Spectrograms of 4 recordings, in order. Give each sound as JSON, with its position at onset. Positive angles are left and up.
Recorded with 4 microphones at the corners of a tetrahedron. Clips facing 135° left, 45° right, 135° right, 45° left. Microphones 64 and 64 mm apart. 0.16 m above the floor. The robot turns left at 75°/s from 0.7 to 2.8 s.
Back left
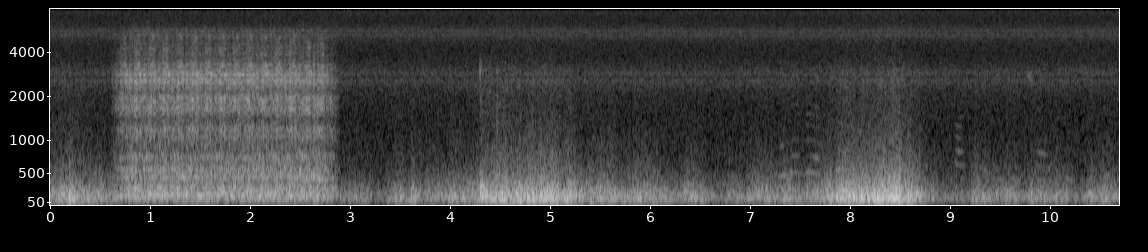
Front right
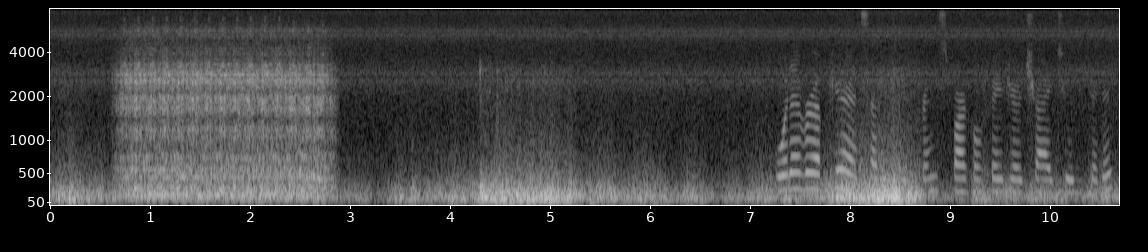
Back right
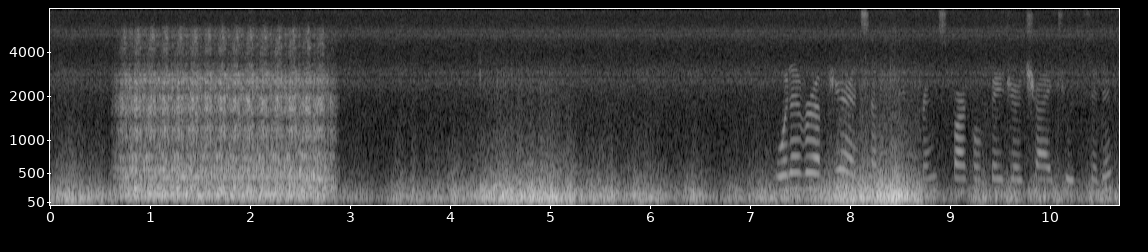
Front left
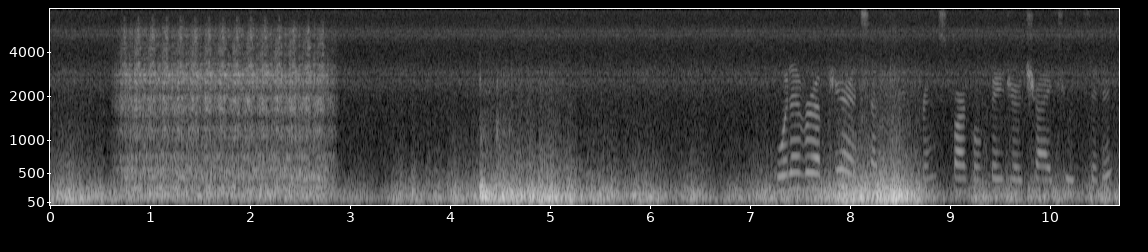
{"t": 4.3, "sound": "a cupboard door", "azimuth_deg": 45}
{"t": 7.2, "sound": "a woman speaking", "azimuth_deg": -50}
